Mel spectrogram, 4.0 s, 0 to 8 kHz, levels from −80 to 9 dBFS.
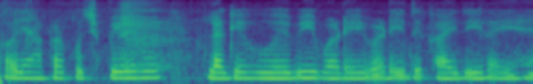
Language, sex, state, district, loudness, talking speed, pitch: Hindi, female, Chhattisgarh, Bilaspur, -16 LUFS, 195 wpm, 215 Hz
